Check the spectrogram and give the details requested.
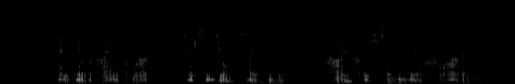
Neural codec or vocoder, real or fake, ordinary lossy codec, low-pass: autoencoder, 44.1 kHz, a latent of 192 numbers a frame, MeloTTS; fake; MP3, 48 kbps; 5.4 kHz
